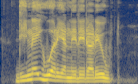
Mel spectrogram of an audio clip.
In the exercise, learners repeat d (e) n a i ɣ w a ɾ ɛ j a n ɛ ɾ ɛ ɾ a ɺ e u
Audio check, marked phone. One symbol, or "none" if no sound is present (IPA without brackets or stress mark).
i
